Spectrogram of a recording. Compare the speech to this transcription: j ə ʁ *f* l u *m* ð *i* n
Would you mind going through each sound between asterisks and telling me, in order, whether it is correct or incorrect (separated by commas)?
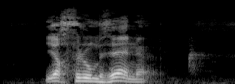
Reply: correct, correct, incorrect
